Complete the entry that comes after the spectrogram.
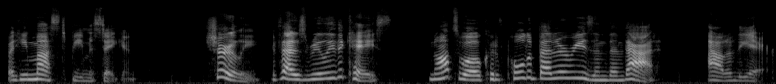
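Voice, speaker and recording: Bright, high-pitched woman narrating a story. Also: expressive, moderate pace, no room sound. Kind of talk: expressive audiobook-style fan fiction narration.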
